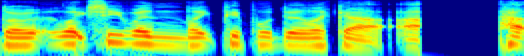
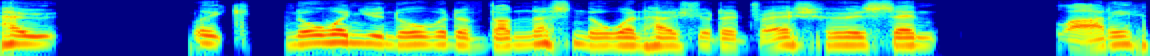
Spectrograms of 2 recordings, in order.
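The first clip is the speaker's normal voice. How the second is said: usual speaking voice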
